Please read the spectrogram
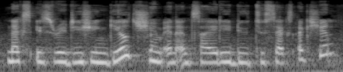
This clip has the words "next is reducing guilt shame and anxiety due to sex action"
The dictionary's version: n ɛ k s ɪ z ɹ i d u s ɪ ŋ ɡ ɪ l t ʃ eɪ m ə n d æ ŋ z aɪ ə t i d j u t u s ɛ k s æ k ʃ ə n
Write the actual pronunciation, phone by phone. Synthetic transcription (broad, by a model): n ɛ k s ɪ s ɹ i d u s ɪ ŋ ɡ ɪ l t ʃ eɪ m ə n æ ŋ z aɪ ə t i d j u t u s ɛ k s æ k ʃ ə n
